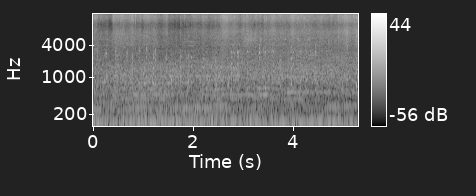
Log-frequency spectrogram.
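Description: Rescued battery hens clucking in a farm flock, a continuous chorus of soft clucks and murmurs at moderate distance over a steady low hum, with no talking.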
